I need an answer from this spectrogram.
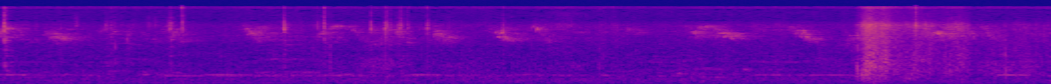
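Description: Small birds chirping again and again in the background, with a faint on-and-off coo-like tone. A brief loud rustle of noise about five seconds in.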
